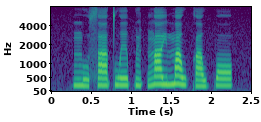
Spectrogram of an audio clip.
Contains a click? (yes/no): no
